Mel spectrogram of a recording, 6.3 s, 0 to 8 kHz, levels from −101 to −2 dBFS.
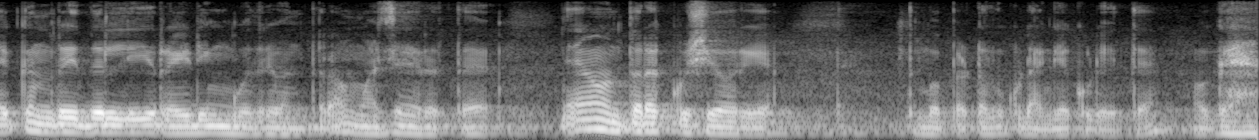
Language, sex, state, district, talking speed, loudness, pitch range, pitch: Kannada, male, Karnataka, Shimoga, 170 wpm, -18 LUFS, 90-115 Hz, 100 Hz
